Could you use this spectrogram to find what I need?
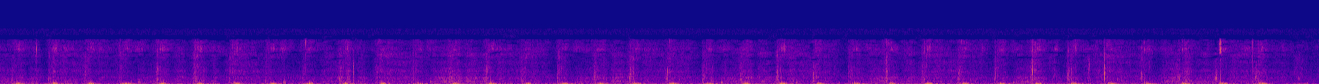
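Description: Rhythmic footfalls of someone jogging on the spot, knees lifted high and landing on the balls of the feet, a quick, even stream of many soft thuds continuing for about thirteen seconds.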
